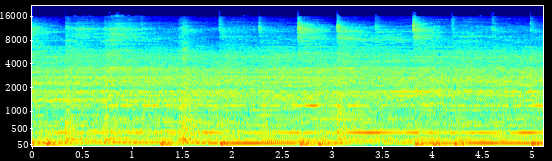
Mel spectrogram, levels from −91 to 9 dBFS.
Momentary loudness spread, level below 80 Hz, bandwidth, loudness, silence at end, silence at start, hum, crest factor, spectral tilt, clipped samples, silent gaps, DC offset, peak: 1 LU; -26 dBFS; 16 kHz; -17 LUFS; 0 s; 0 s; none; 14 dB; -4.5 dB/octave; under 0.1%; none; under 0.1%; -2 dBFS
